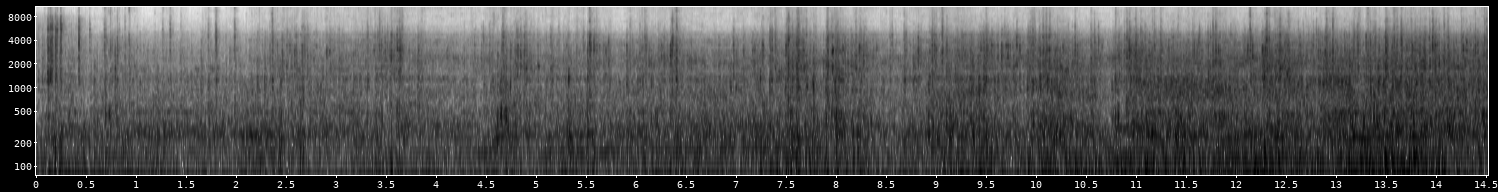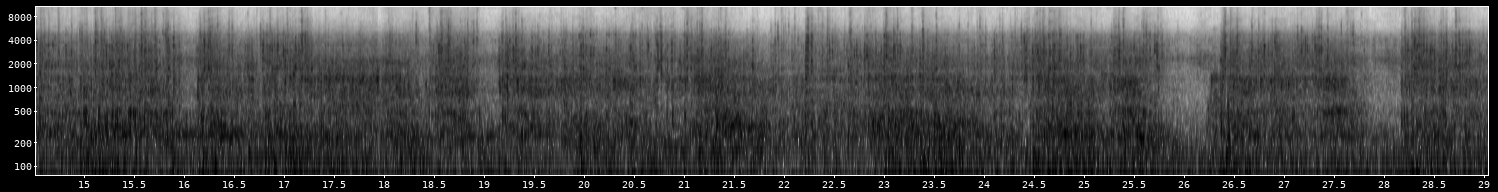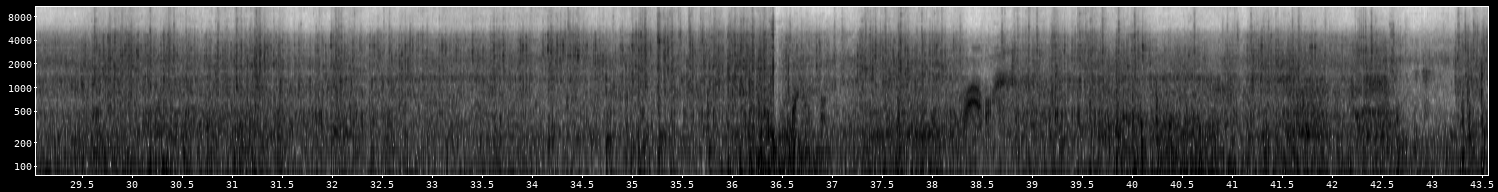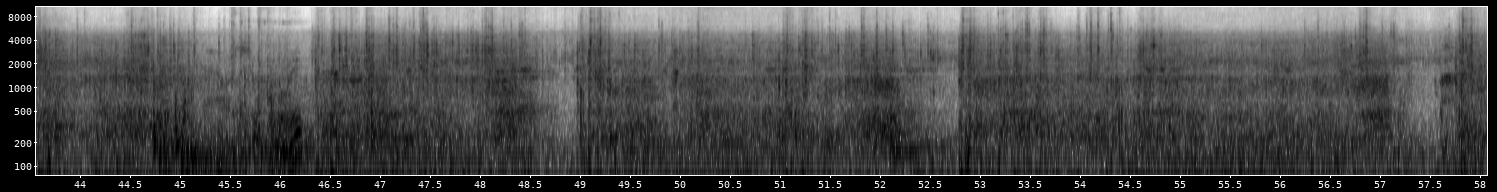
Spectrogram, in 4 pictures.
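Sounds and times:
bike rattling and knocking: 0.0s - 58.0s
tyre and wind noise: 0.0s - 58.0s.

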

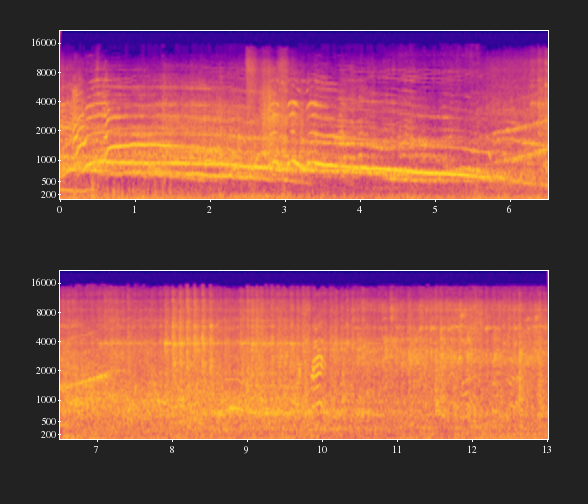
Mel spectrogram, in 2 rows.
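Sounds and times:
riders whooping: 0.0s - 9.9s
roller coaster rumbling on track: 0.0s - 13.0s.

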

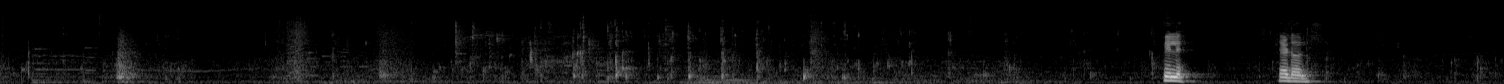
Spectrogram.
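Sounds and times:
dog lapping water from bowl: 4.3s - 12.8s, 13.4s - 15.0s.

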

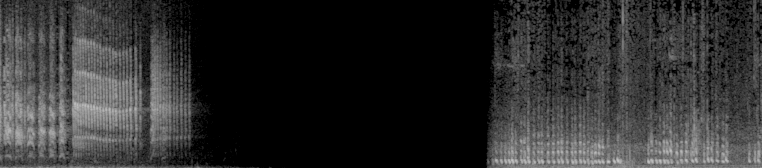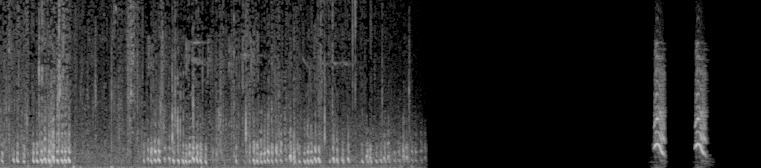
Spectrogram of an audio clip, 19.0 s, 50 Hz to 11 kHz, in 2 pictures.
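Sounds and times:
stoat chattering: 6.2s - 14.9s.

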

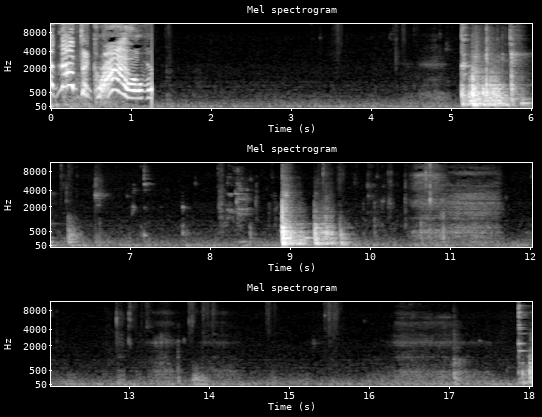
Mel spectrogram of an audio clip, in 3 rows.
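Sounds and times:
liquid sloshing in glass bottle: 8.0s - 8.9s.

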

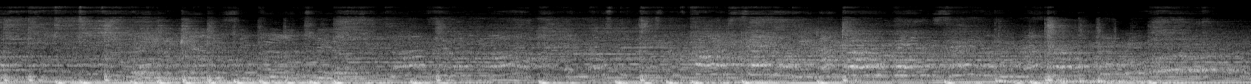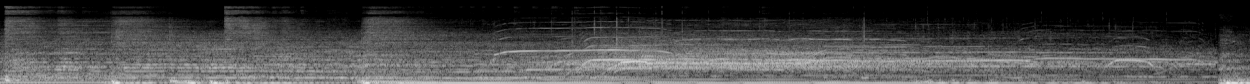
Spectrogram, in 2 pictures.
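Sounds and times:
female singer singing: 0.0s - 19.2s
amplified band with heavy bass: 0.0s - 25.0s.

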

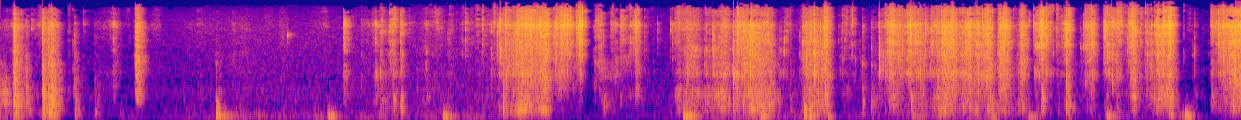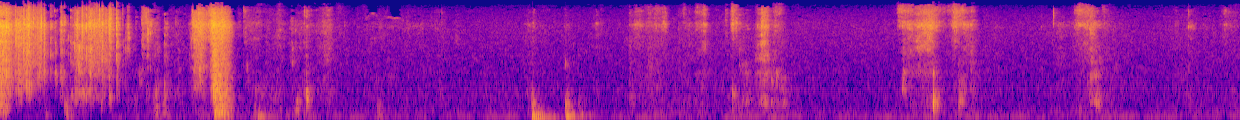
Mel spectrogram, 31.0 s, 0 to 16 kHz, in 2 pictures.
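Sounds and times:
paper rustling and crinkling: 4.6s - 18.5s.

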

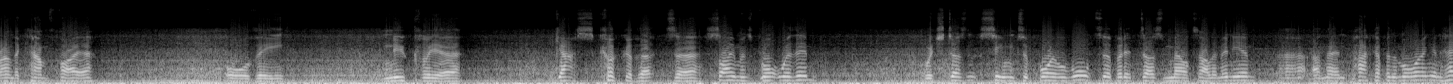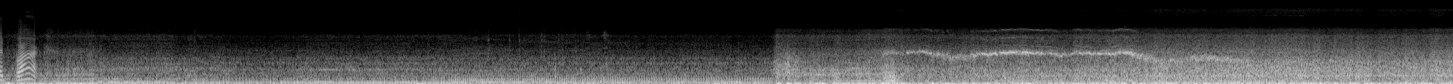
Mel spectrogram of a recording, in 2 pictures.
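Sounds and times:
motorcycle engine running: 12.3s - 23.5s
wind rush on microphone: 19.4s - 29.0s.

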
